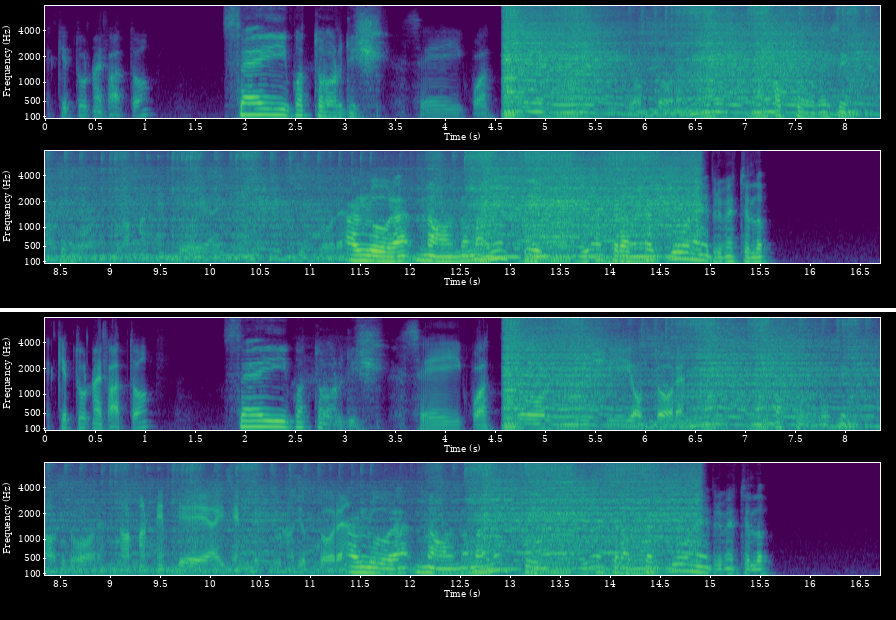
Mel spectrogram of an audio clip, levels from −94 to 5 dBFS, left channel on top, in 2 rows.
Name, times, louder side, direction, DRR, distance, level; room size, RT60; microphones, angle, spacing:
voice 1, 0.1-1.0 3.5-4.4 4.7-6.5 8.3-11.5, right 7 dB, 70° right, 0.4 m, -33 dB
voice 2, 1.8-3.4 7.3-8.1 8.5-8.7 11.3-13.4 13.6-15.5, left 3 dB, 65° left, 0.7 m, -23 dB
sound 1, 4.6-14.9, left 3 dB, 15° left, 0.5 m, -26 dB
2.9 x 2.4 x 4.2 m
head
